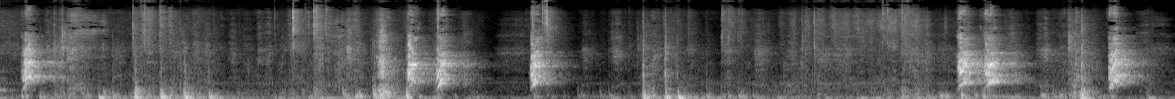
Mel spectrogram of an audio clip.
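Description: Shetland sheepdog barking in short bursts and panting as it runs zoomies, its paws thumping and scrabbling on the floor between barks. The barks come in clusters, about four seconds in and again near the end.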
